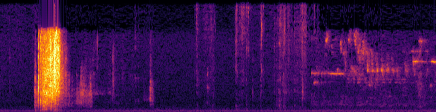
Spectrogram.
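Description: Birds in a stage play: a sharp burst of bright chirping near the start, then faint sparse twittering over a quiet steady hum with no talk.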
